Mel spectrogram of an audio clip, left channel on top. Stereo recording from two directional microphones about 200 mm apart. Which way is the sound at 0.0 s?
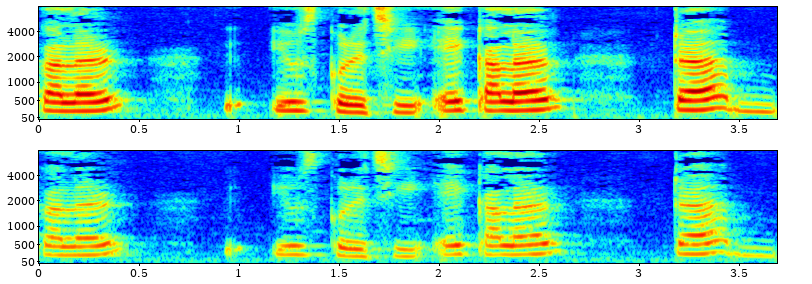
45° left (ahead or behind).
